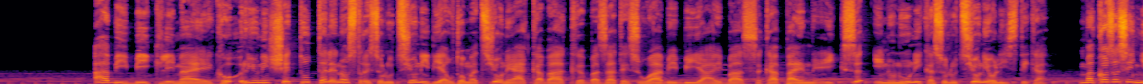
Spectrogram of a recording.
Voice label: SPOT

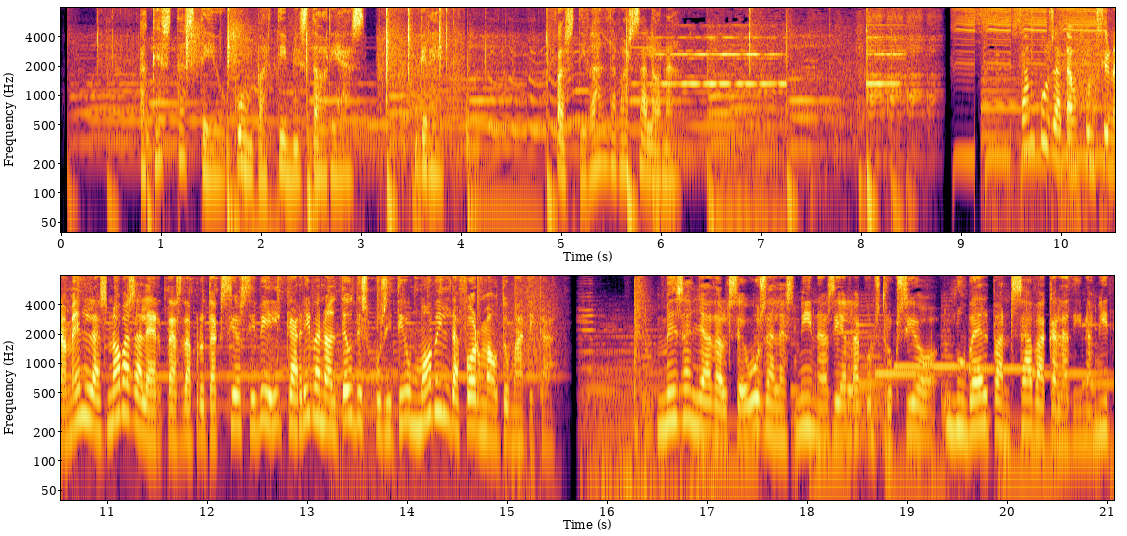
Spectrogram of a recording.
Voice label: Catalan, Demo reel

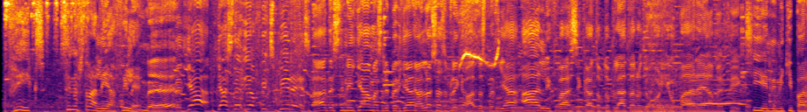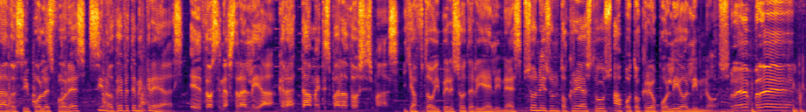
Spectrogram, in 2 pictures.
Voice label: Commercials, Greek

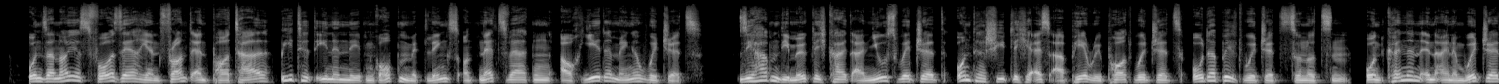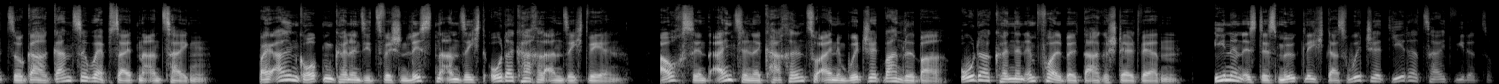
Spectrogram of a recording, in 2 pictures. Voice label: Elearning; SAP

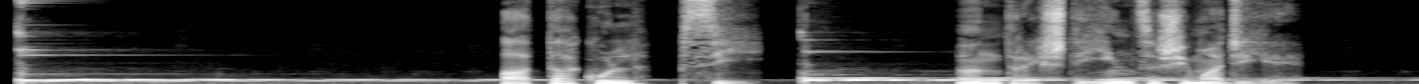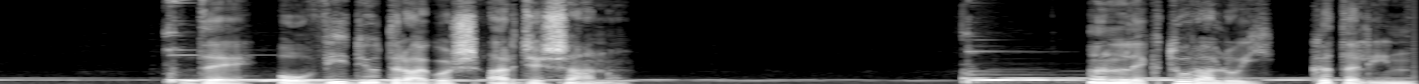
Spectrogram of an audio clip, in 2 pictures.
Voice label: Audiobook

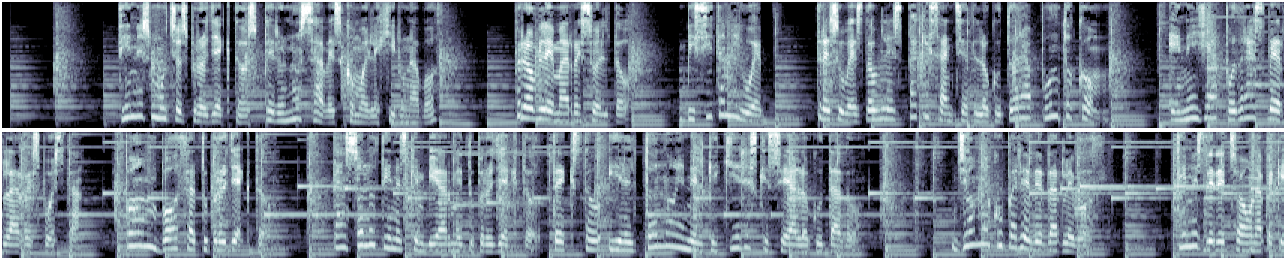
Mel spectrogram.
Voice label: promo

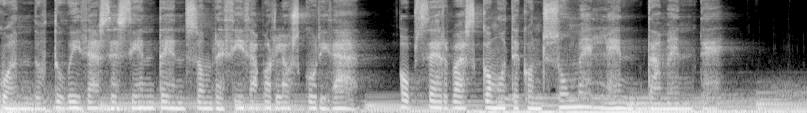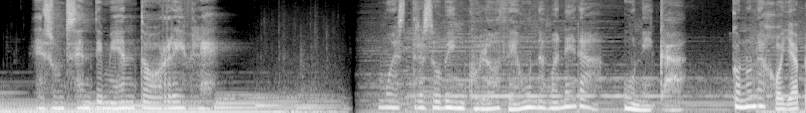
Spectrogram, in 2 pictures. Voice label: Calm Voice

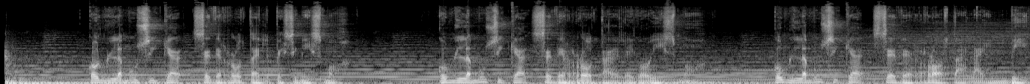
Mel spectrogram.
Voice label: PROMO

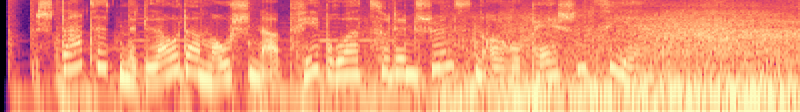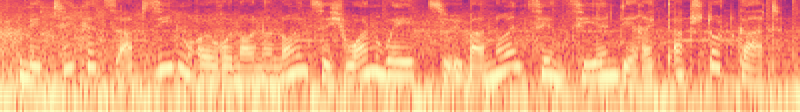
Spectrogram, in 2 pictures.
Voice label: spot airline

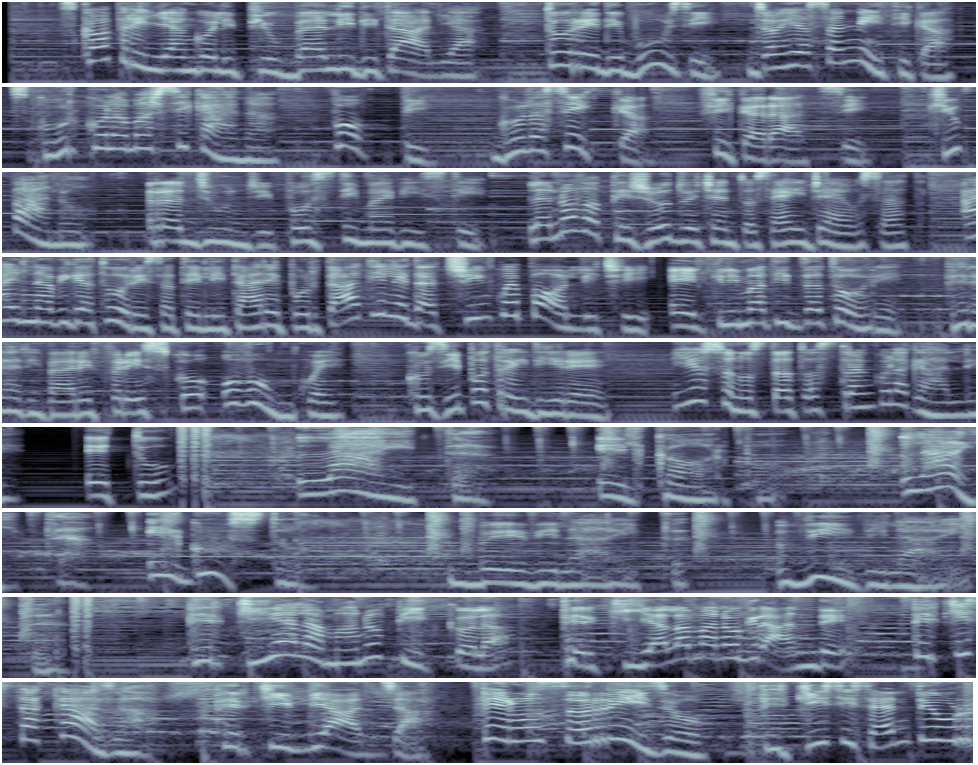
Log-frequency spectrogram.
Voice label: Commercials

